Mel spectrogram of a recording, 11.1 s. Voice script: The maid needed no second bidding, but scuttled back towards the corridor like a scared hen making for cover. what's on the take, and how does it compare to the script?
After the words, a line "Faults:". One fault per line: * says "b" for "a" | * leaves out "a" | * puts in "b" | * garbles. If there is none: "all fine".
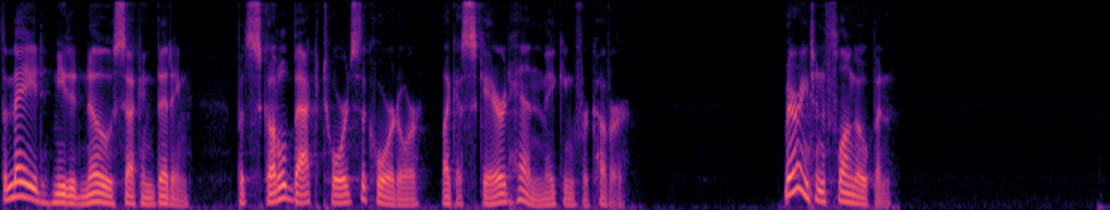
The maid needed no second bidding, but scuttled back towards the corridor like a scared hen making for cover. Merrington flung open
Faults:
* puts in "Merrington flung open"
